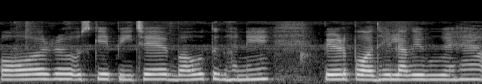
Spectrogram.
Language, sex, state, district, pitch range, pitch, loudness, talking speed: Hindi, female, Goa, North and South Goa, 220-240 Hz, 230 Hz, -15 LUFS, 125 wpm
